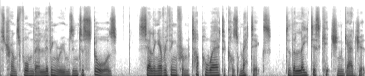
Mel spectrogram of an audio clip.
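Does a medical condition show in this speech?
No.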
